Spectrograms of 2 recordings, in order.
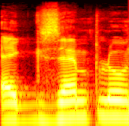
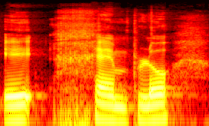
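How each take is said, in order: First: The middle consonant is not a throaty jota sound. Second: The middle consonant is a throaty jota sound. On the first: The speaker calls it wrong. "ne dites pas exemplo" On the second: The speaker calls it right. "on dit ejemplo"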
